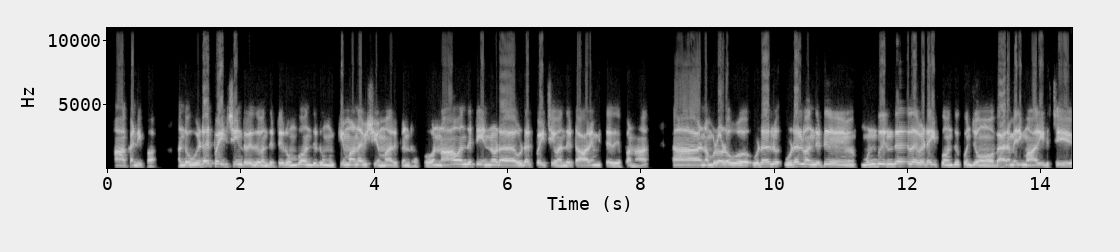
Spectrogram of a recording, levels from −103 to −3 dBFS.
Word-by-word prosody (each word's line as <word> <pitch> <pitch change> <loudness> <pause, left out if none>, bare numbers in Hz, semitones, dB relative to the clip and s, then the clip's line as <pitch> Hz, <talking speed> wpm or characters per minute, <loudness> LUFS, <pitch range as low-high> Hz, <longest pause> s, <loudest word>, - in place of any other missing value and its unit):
ஆ - - +1 0.2
கண்டிப்பா, - - -1 0.4
அந்த 125 0 +1
உடற்பயிற்சின்றது 160 -5 +1
வந்துட்டு, 115 0 -2
ரொம்ப 135 +4 0
வந்துட்டு, 135 0 -1
முக்கியமான 145 +4 0
விஷயமா 120 0 +2
இருக்குன்றப்போ, 120 +1 -4 0.2
நான் 165 +6 +1
வந்துட்டு 165 +1 -1
என்னோட 135 -1 +1 0.3
உடற்பயிற்சிய 135 0 -1
வந்துட்டு, 115 +1 -1
ஆரம்பித்தது 125 -2 0
எப்பன்னா, 105 -2 -4 0.5
அ - - +1 0.4
நம்மளோட 145 +1 0 0.2
உ - - +1 0.3
உடலு 165 +3 +1 0.2
உடல் 170 +3 +2
வந்துட்டு 150 +2 +1 0.6
முன்பு 170 +4 0
இருந்தத 175 +1 +1
விட, 140 +1 0
இப்போ - - -6
வந்து 145 +4 -1
கொஞ்சம் 130 -3 0 0.2
வேற - - +2
மாரி 145 +1 +2
மாறிடுச்சு. 130 -2 0
140 Hz, 135 wpm, -23 LUFS, 125-160 Hz, 0.6 s, விஷயமா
